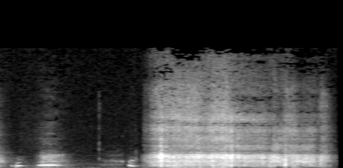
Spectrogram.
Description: Some messy, snotty sneezing into a tissue.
